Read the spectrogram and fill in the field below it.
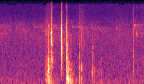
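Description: A car door opens and shuts with a clunk.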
